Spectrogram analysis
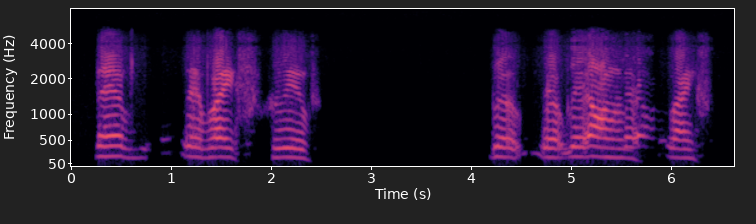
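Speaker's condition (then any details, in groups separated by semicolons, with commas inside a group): Cerebral palsy; from birth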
